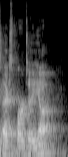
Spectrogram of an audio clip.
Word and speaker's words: Ex parte: One is how you pronounce Ex Parte Young. I think it's Ex Parte Young. How many of you think it's Ex Parte? Ex Parte? A surprising number of Supreme Court justices say Ex Parte.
